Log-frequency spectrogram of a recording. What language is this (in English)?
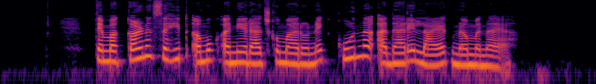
Gujarati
